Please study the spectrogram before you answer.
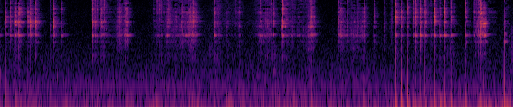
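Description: A small hollow glazed orange ceramic jack-o'-lantern with a cut-out face is held close to the microphone while long pointed acrylic nails tap and scratch it. Bright, quick clicks mix with bursts of high scratching, each with almost no ring.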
